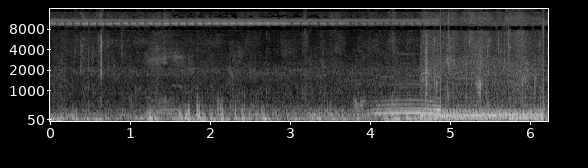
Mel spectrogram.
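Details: Cow mooing outdoors: a deep, drawn-out harmonic moo rises near the end of the recording, lasting about two seconds, after a stretch of low rumbling background noise and scattered clicks.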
